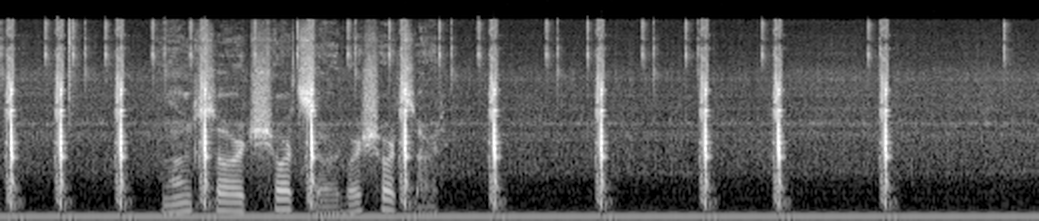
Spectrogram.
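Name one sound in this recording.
Sharp menu clicks tick at a steady pace.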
